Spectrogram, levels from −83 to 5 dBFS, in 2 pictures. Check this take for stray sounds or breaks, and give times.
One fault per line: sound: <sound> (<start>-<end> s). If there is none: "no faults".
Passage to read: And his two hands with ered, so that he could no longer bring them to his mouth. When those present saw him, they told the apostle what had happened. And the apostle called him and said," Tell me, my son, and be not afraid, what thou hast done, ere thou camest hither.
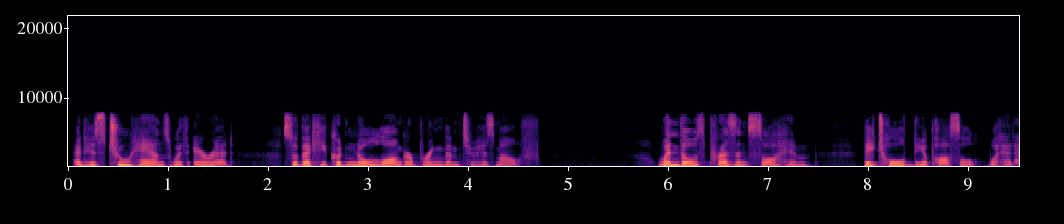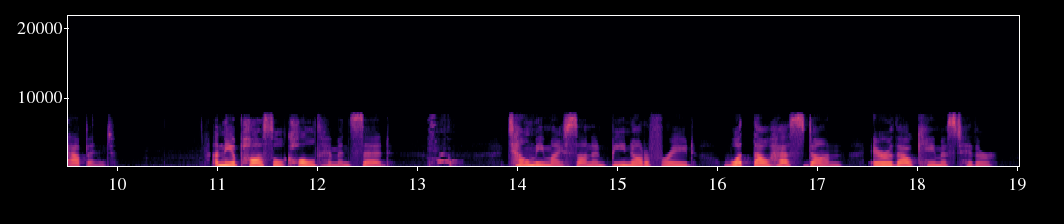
sound: sneeze (13.1-13.5 s)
